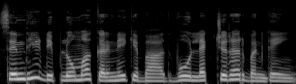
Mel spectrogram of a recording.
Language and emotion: Urdu, neutral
